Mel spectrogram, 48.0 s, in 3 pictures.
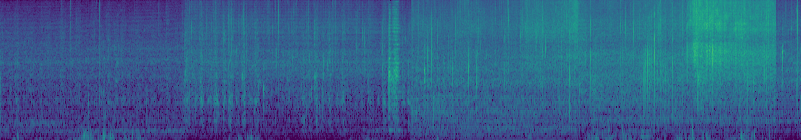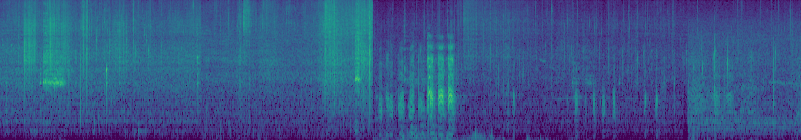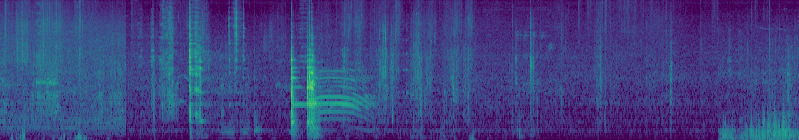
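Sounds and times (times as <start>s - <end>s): eggplant sizzling in oil: 3.6s - 34.6s
geese honking: 29.8s - 34.6s.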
